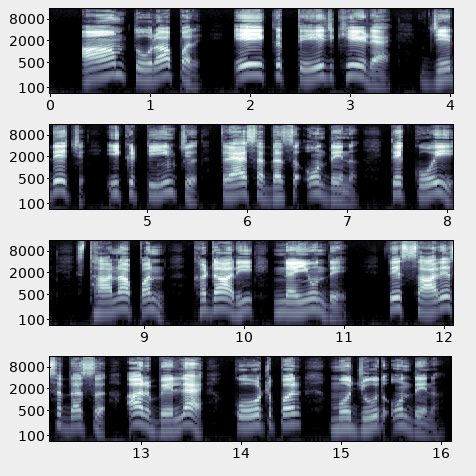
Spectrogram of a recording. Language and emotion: Dogri, neutral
